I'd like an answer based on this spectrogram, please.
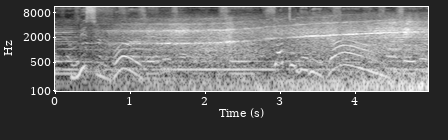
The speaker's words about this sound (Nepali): बारी अल हरम Islamic school की है, आपके लिए जहाज तैयार है, सफर कीजिए।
